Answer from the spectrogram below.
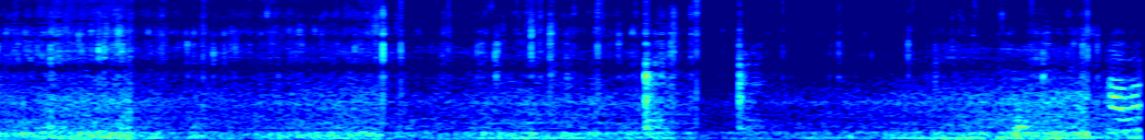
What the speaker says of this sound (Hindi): अब हम दाल में तड़का लगाएंगे।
